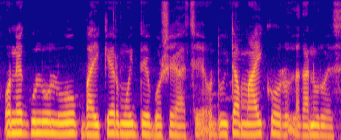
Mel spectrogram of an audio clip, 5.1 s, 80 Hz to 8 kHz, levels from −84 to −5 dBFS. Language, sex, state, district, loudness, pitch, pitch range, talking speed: Bengali, female, Assam, Hailakandi, -17 LUFS, 170 Hz, 160-180 Hz, 130 wpm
